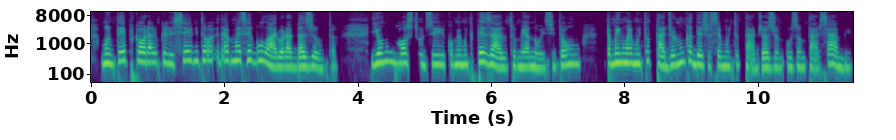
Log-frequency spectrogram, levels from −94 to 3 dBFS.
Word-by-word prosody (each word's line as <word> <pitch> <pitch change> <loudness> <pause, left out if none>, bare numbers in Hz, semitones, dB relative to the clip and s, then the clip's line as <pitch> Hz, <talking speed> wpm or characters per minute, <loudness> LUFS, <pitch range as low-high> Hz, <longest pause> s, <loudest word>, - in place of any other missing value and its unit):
manter 235 +4 +3
porque - - -10
é - - +8
o - - +8
horário 250 -1 +2
que 255 - -2
ele 230 -3 -1
chega, 280 +7 0
então, 285 +1 +1
ah 280 - 0
é 280 - +1
mais 280 +1 +1
regular 270 -9 +3
o - - +1
horário 180 -1 +2
da 180 +1 +3
janta. 175 -3 -5 0.5
E 215 +1 -1
eu 245 +1 +6
não 265 0 0
gosto 235 -2 -1
de 215 +2 -3
comer 215 0 -1
muito 210 0 -2
pesado 215 -10 +3
também 180 +1 -3
à 180 - -1
noite, 170 0 -4
então 210 +4 -2 0.4
também 235 +1 +3
não 245 0 +5
é 240 - +3
muito 230 +4 0
tarde. 190 -4 0
Eu 205 - 0
nunca 260 +4 0
deixo 205 -4 0
ser 195 +3 -4
muito 185 +2 -4
tarde 170 -5 -5
a 170 - +2
jan 170 0 -6
o 180 - -5
jantar, 175 0 -6
sabe? 180 -7 -2
215 Hz, 235 wpm, -23 LUFS, 180-245 Hz, 0.5 s, é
